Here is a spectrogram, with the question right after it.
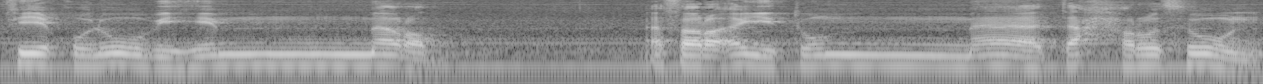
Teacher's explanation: ندغم الميم الساكنة في الميم المتحركة بعدها للتماثل · Term: الإدغام الشفوي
